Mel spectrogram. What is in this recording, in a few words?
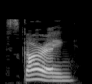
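"scarring", British English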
